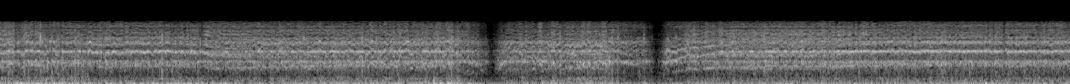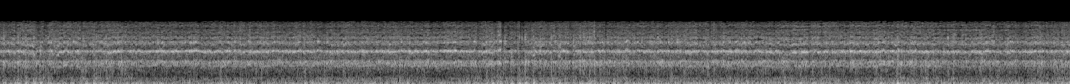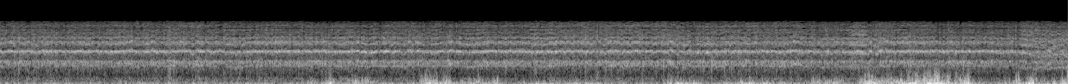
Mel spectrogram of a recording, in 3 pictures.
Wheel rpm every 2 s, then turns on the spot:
230, 200, 150, 130, 220, 230, 240, 230, 240, 230, 230, 230, 230, 230, 230, 230.
none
